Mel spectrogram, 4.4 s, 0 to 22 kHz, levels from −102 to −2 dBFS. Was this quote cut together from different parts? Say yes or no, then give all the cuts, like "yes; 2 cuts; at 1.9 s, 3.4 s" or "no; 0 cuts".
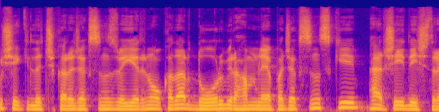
no; 0 cuts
